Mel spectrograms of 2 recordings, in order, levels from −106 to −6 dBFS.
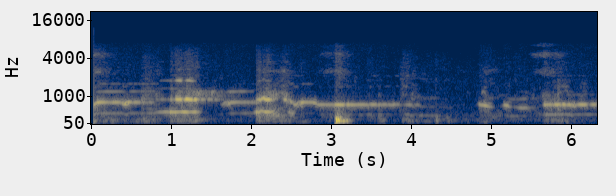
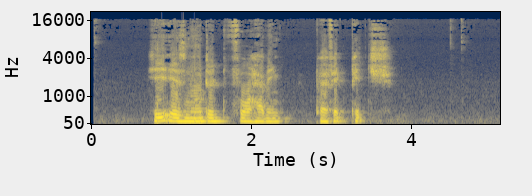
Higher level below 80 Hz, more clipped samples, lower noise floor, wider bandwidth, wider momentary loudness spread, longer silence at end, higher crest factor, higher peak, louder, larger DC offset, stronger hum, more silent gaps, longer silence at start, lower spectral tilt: second, -72 dBFS vs -40 dBFS; neither; first, -75 dBFS vs -46 dBFS; second, 5.2 kHz vs 17 kHz; first, 22 LU vs 11 LU; second, 0 s vs 1.35 s; first, 26 dB vs 14 dB; second, -14 dBFS vs 0 dBFS; second, -38 LUFS vs -12 LUFS; neither; neither; neither; about the same, 0 s vs 0.05 s; first, -9 dB/octave vs -5.5 dB/octave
